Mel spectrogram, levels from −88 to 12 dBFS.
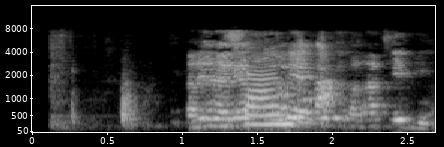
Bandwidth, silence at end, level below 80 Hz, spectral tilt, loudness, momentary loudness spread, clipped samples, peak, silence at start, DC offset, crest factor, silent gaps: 8 kHz; 0 s; -64 dBFS; -3 dB/octave; -15 LUFS; 18 LU; under 0.1%; -2 dBFS; 0.25 s; under 0.1%; 16 dB; none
